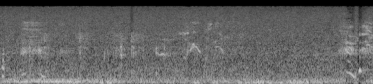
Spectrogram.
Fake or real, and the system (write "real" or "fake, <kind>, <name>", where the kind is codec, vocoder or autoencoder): fake, vocoder, BigVGAN v2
